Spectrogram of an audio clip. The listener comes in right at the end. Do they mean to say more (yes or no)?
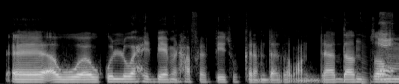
yes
